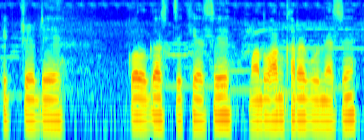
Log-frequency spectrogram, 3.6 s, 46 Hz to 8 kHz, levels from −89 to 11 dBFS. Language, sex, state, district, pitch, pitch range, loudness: Nagamese, male, Nagaland, Dimapur, 105 Hz, 105-110 Hz, -20 LUFS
